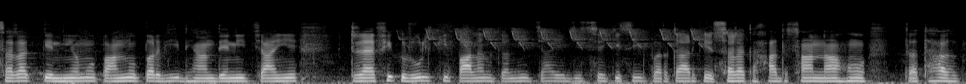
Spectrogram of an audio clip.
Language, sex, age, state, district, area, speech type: Hindi, male, 18-30, Bihar, Samastipur, rural, spontaneous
